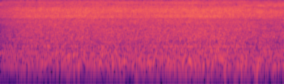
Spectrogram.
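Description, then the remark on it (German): A high-pressure water jet sprays continuously, a loud, steady hiss of rushing water with broad noise throughout, unbroken for the whole stretch, no voices. “Diese Kombination Druck und Wassermenge, ja.”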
